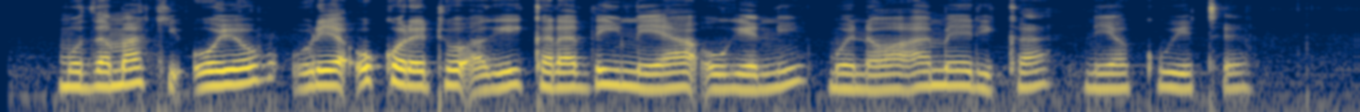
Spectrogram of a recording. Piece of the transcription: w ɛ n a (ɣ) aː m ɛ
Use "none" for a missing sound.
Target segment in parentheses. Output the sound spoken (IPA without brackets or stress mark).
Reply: w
